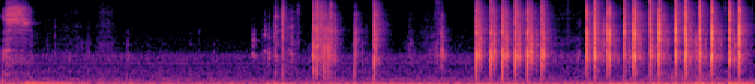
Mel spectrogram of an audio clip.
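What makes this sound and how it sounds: Long black acrylic nails scratch and tap a small, hollow, translucent red plastic game case held close to the microphone. Soft, hissy scratching gives way to sharp, bright clicking taps that come faster and louder toward the end.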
